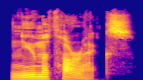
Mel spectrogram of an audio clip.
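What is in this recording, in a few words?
"pneumothorax", British English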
